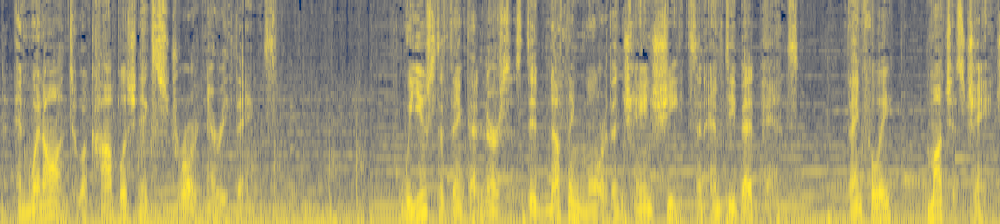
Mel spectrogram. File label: Medical College Narration Nursing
